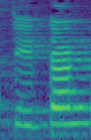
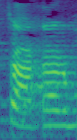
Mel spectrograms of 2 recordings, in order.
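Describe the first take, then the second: First: The first vowel sounds like 'ay' in 'state'. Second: The first vowel sounds like 'ar' in 'star'. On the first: The speaker calls it wrong. "স্টার্টারকে কি যেন একটা স্টেটার না কি বললো" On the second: The speaker calls it right. "স্টার্টারকে স্টার্টার বলতে পারে না"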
